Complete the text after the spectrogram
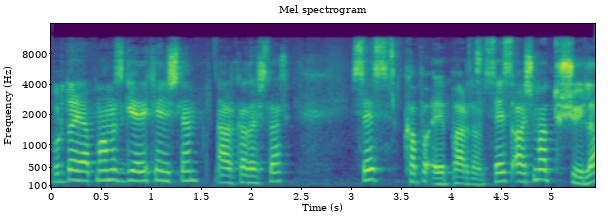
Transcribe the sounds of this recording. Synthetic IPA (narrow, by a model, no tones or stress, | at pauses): buɾd̪ajapmamɯzɟe̞ɾɛcʰæniʃlʲæmaɾkʰad̪aʃlˠaɾ | sɛskʰapːpʰaɾd̪o̞nsɛsat͡ʃmat̪ʰu̥ʃujlˠa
